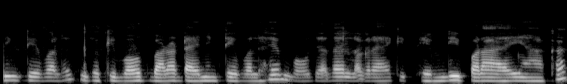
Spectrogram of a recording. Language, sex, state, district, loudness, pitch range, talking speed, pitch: Hindi, female, Bihar, Purnia, -21 LUFS, 165-180 Hz, 220 wpm, 170 Hz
